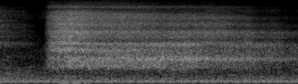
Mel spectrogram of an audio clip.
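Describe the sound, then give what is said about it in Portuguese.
A long, deep breath drawn in through the nose while counting four beats, a steady airy hiss that starts abruptly and holds for over two seconds, fairly loud, with no talking. “Então, inspira pelas narinas contando quatro tempos, tá?”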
